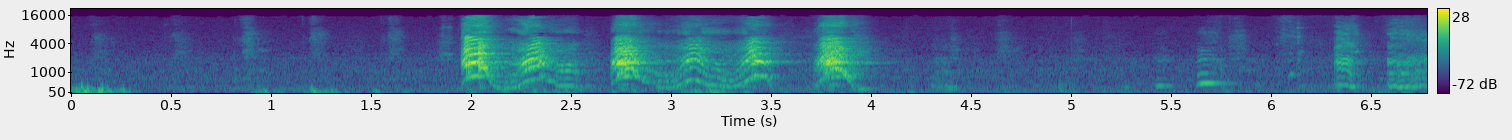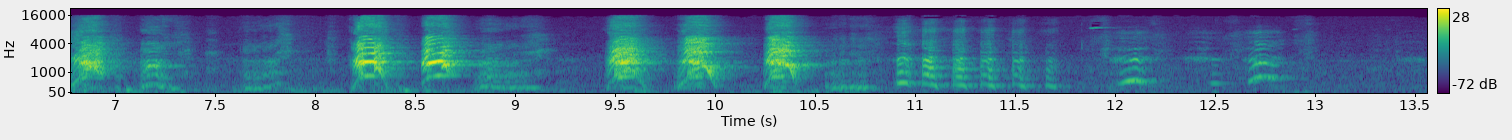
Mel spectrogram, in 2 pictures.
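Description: Pomeranians barking in play: sharp, high barks in bursts of several, with a second or two of quiet between the bursts and a quicker run of smaller yips near the end.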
